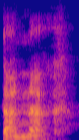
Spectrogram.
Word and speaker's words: Tanaj: Algunas veces la van a encontrar como Tanaj, con J. Esto se debe a una castellanización. Por la pronunciación, nosotros pronunciamos como K, por así decirlo, aunque a veces pudiese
